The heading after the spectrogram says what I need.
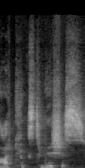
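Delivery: put-on old-fashioned vampire count voice. Retrying a character's line with more of a Count Dracula sound. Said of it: "more of a Count Dracula sound".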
